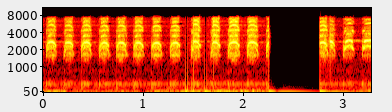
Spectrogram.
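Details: ['Young Osprey, last of three chicks left on the Loch Arkaig nest, 1 September 2020. She squawks over a large trout her father delivered. A rapid run of evenly spaced, piercing, high calls breaks off briefly, then resumes.']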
